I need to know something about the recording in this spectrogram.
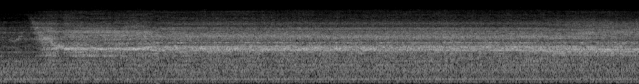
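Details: Lathe turning a hardened-steel GM 12-bolt axle bearing journal for C-clip eliminators, slowed to 250 rpm to stop chatter: steady, even high squeal with no rattling chatter, normal for hardened steel.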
